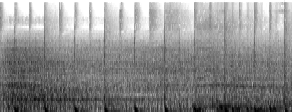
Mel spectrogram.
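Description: A motorcycle engine runs steadily at idle, a close, loud, throbbing drone with regular low pulses and a few brief revs, heard alone without talk.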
